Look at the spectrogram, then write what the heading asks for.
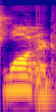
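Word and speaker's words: Swanwick: not but anyway um s-w-a-n-w-i-c-k it looks like swan wick it's pronounced swanic but it's spelled swan wick s-w-a-n-w-i-c-k yeah and i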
